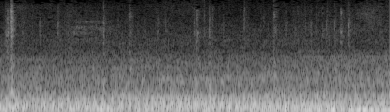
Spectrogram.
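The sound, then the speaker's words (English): Car engine and road noise while overtaking a slow transit van on a commute to work, a steady low rumble beneath broad road roar that holds fairly even throughout. “I'm doing an overtake that I probably shouldn't. There we go.”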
